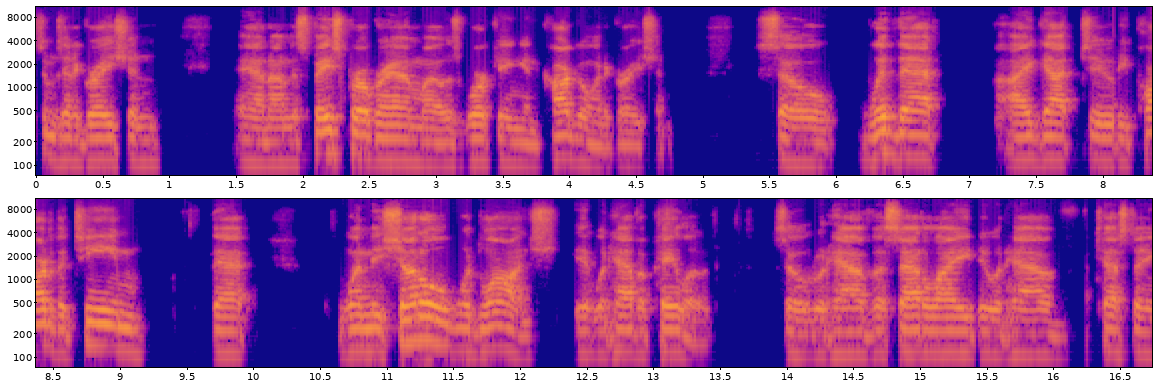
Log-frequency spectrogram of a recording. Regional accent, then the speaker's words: New York City, New York, United States; moved away as an adult; also born or lived in Norfolk, Virginia / Clearwater, Florida; growing up in New York

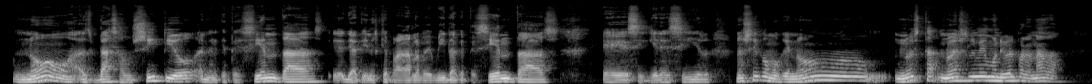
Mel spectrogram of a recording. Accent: a village near Ciudad Real, Castilla-La Mancha, Spain; now in Madrid, Spain; en mi pueblo ya cuando salía a Ciudad Real, porque en mi pueblo tampoco salía mucho

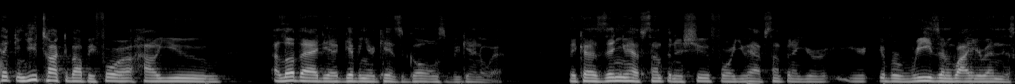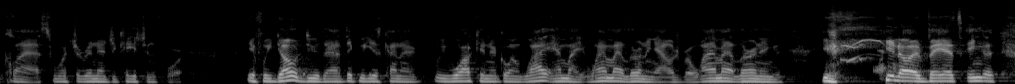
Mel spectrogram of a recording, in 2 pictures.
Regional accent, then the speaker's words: Baton Rouge, Louisiana, United States; moved away as an adult; also born or lived in Detroit / Milwaukee / Chicago; now in Iowa, United States; I'm originally from Louisiana. I grew up in Baton Rouge, Louisiana

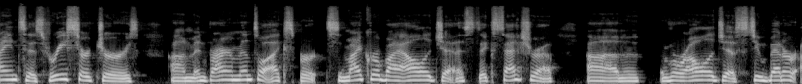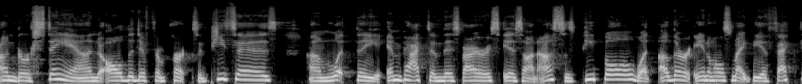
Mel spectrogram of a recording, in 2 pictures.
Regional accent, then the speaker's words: New Jersey, United States; also born or lived in Minnesota; I am originally from New Jersey, born and raised, and I now reside in South Jersey

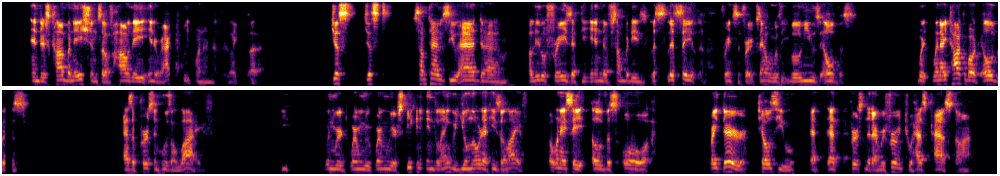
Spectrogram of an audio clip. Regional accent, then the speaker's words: Canada; first language Mi'kmaq; English is a second language; because Mi'kmaq is my first language.

